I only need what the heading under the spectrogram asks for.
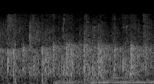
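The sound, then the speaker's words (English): An audience claps for the Lord in steady, dense applause, with a low sustained musical tone humming beneath it. “Clap for the Lord.”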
